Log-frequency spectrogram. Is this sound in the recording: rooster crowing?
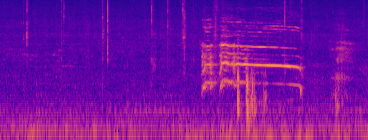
yes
